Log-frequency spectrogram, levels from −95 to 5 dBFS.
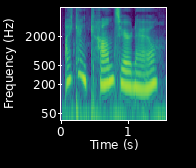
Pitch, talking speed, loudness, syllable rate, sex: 210 Hz, 150 wpm, -15 LUFS, 3.7 syllables/s, female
